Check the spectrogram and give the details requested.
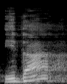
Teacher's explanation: الف سے پہلے ذال کے اوپر زبر ہے تو الف مدہ ہوگا, اس کو ایک الف کے برابر کھینچ کے پڑھیں گے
